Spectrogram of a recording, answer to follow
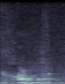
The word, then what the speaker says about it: CCRMA: and music and Acoustics at ccrma and it's pronounced Karma um and this is one of the two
